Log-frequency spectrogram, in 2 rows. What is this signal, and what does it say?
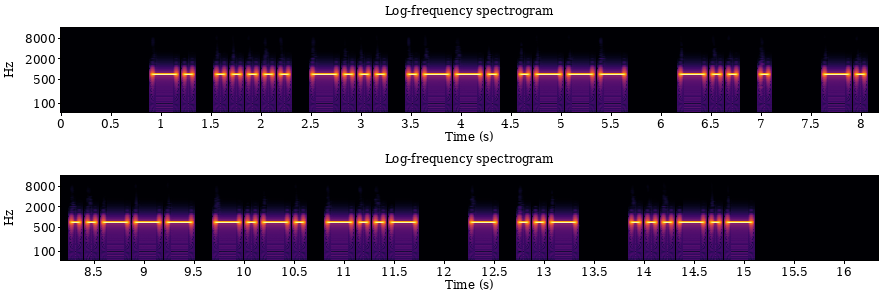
Morse code, heard as a keyed tone, about 15 wpm, 700 Hz. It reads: N5BPJ DE N2CX TU <SK>
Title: K1USN SST QSO Practice 15wpm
